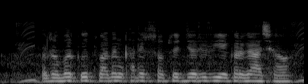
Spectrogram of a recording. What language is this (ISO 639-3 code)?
bho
